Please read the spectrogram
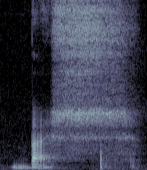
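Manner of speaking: "Bâche" as one beat ending in a long shhh, no final vowel; one syllable. Shown as a demonstration. Teacher counting spoken syllables, word kept to one beat. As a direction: let the sh of "Bâche" trail on. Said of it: "On dit pas bâche".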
